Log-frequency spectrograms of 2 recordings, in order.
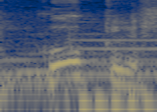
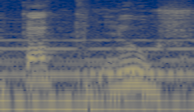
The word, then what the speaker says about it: коклюш: Не коклюш, а коклюш. Правильно, ударение, коклюш? Да, ударение Французское?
